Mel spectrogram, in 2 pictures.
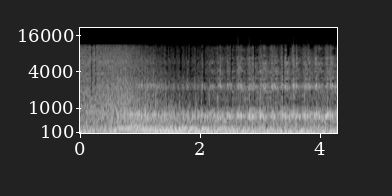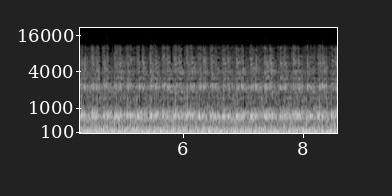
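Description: A car exhaust rumbles loudly and steadily close by.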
